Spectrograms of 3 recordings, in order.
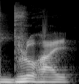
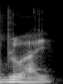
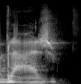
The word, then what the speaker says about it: Blåhaj: Il suffit de penser à une certaine peluche d'Ikea qui se prononce Blåhaj. Que je prononce toujours mal aussi. Donc... Oui, non, mais ça se prononce Blåhaj. Et pas Blage. Oui, c'est Blåhaj.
